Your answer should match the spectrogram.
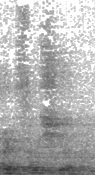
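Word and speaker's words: exousia (ἐξουσία): It comes from the Greek word, and it's pronounced exousia, meaning ruling power, having the right to do something, or the capability to complete an action.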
